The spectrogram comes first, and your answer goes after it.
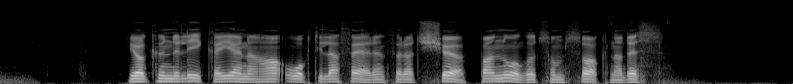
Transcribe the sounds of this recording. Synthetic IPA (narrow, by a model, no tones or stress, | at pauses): jɑːɡ̚kʰɵnd̪əliːkʰajæːɳaɦɑːʔoːkt̪ʰːɪlafæːɾənfœɾat̪ɕøːpanoːɡɔt̪sɔmsɑːknad̪əs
